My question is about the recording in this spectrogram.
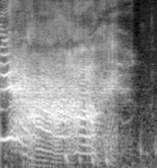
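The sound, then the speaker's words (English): A person lets out a loud, sustained anguished yell, a strained scream held for over a second before trailing off, imitating a dramatic cry of pain. “Out of all the yells, you keep that one.”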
